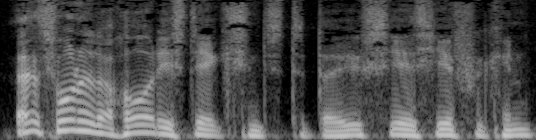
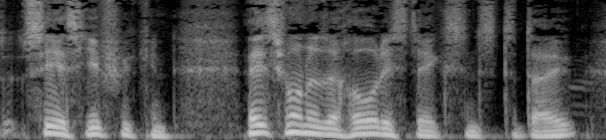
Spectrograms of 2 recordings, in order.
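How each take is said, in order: First: South African accent drifting toward Australian; wobbly South African-Australian accent; attempted South African accent. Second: Hammed-up South African accent; a stab at South African; attempted South African accent. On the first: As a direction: have another go at South African. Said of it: "may have been the Australian one". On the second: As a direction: try a South African accent, clipping the vowels. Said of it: "or I do my fantastic Australian". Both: Shown as a demonstration.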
